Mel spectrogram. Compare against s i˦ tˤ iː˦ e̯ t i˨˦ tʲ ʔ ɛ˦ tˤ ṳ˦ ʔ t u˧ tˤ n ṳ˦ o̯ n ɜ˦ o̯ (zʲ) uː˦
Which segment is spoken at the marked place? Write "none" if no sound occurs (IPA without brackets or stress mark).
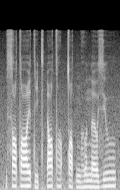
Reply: zʲ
